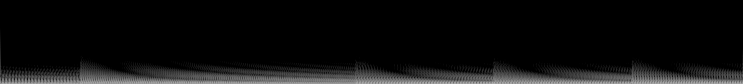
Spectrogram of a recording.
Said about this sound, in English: The bass is very drone-like.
